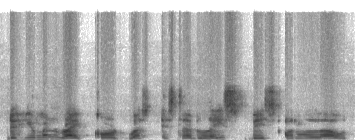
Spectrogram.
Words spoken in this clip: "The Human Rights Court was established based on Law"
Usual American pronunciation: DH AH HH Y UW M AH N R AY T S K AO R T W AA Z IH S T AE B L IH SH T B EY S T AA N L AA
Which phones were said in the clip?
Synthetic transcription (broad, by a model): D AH HH Y UW M AH N R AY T K AO R T W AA S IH S T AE B L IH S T B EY S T AA N L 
